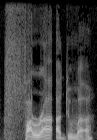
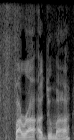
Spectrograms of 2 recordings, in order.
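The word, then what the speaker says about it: fara aduma (פרה אדומה): For example, in Parshat Parah, where the Torah speaks of the command to take a fara aduma with an F sound, fara aduma, because it's v'yikhu'elecha fara aduma, and it follows a chaf with a kamatz, which is like a silent A, even though it doesn't have a silent A, and it loses it.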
